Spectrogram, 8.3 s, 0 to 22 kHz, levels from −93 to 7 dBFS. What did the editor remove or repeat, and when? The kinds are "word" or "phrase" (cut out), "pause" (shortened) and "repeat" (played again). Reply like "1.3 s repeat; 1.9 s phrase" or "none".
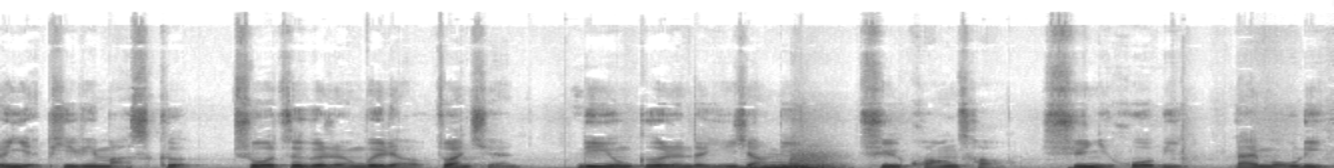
2.7 s pause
